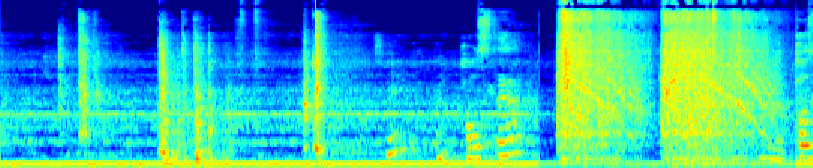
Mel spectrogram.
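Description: Food processor pulsed twice, about a second each, in the second half, chopping parsley, pumpkin seeds, garlic and olive oil into pesto. Before that, a few clicks and knocks as the lid and bowl are handled.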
